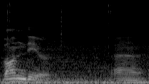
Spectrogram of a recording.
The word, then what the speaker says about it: Wander: it is pronounced correctly the w is pronounced as a v so vondir but with a rolling of the r so uh bunder i'm still not pronouncing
